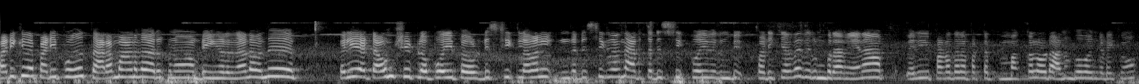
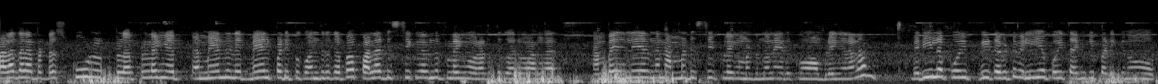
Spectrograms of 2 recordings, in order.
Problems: constant background noise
